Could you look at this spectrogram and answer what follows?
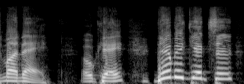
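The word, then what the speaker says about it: Moné: this pay-per-view no Mercedes Monae you knew it wasn't a big pay-per-view I was G say it right there because Mercedes Monae is Manet okay then we get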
